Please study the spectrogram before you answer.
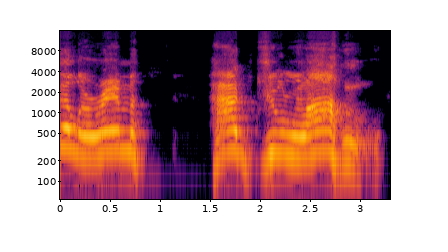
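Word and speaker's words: Lirim Hajrullahu: If you did not hear it, kicker Larim Hajulahu, that's how you pronounce it, has been signed as a kicker off the Washington football team's practice squad.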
